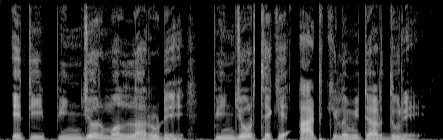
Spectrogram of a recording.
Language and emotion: Bengali, neutral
